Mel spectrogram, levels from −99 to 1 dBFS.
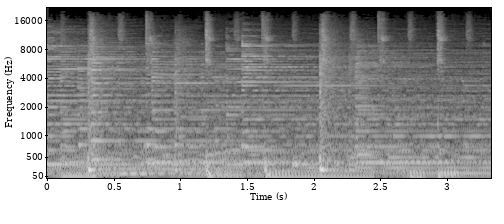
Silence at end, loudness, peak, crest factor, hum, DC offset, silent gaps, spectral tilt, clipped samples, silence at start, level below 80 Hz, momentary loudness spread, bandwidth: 0 s; -22 LUFS; -2 dBFS; 20 dB; none; under 0.1%; none; -4 dB/octave; under 0.1%; 0 s; -32 dBFS; 5 LU; over 20 kHz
